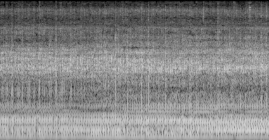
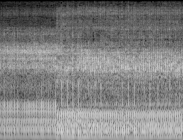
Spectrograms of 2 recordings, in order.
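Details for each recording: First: Mantis tiller two-stroke after a carburetor fuel-pump diaphragm replacement: it buzzes evenly and revs rise and fall cleanly with no bogging or misfire; it runs healthy. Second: Mantis two-stroke tiller after a carburetor fuel pump diaphragm replacement: the high buzzy note drops into a slow, rough, uneven idle after the idle was lowered. It almost stalls because the idle is set slightly too low.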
